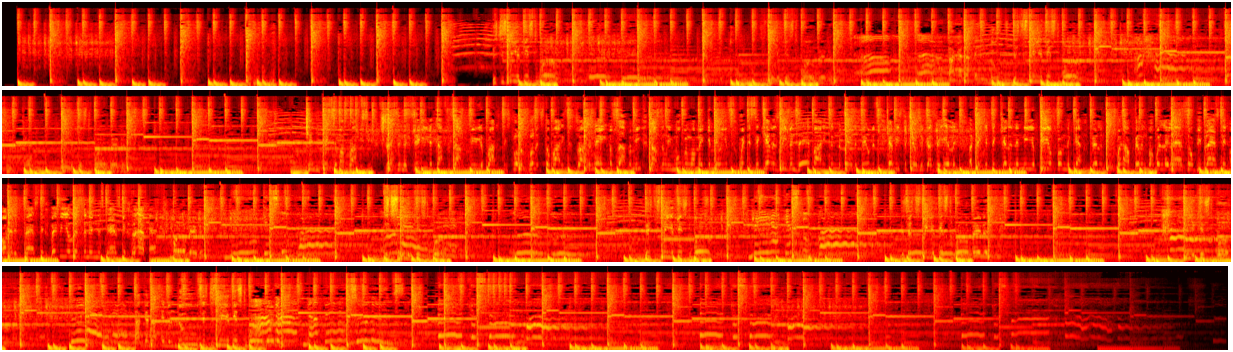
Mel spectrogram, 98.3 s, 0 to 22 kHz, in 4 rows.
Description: BPM137--1
Audio QualityPerfect (High Quality)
